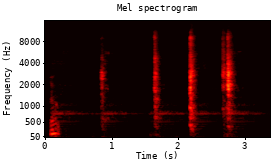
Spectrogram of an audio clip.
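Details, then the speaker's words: Commodore 2031 HP single floppy drive on a PET after decades, power-up after soldering repairs: five sharp metallic clunks as the head seeks and bangs, with the spindle not heard spinning at first; head seek on power-up. "Alright, why didn't I hear? I didn't hear the drive spin. This worked fine in the 4040. What? I hear the head moving. I hear the head banging."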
